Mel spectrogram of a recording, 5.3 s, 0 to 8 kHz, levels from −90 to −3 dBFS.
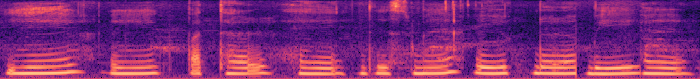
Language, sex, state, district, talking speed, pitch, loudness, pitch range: Hindi, female, Rajasthan, Churu, 105 wpm, 225 Hz, -19 LUFS, 220-230 Hz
